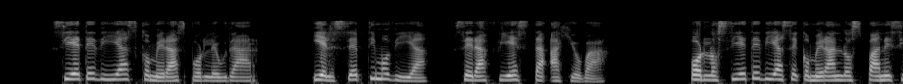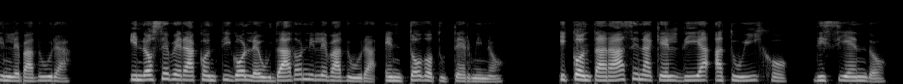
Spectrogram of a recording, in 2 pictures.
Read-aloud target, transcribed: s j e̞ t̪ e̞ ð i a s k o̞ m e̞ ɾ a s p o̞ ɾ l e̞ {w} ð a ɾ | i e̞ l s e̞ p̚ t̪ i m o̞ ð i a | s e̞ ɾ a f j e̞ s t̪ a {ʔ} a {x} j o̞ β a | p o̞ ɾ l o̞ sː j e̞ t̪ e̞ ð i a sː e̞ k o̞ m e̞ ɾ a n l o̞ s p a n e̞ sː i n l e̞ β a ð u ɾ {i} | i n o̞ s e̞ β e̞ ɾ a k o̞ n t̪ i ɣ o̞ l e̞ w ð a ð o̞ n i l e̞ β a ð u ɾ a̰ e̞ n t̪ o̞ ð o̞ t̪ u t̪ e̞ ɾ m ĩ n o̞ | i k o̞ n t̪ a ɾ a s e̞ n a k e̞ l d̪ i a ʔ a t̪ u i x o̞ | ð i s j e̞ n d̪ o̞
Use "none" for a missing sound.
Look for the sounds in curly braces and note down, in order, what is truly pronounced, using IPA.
w, ʔ, x, a

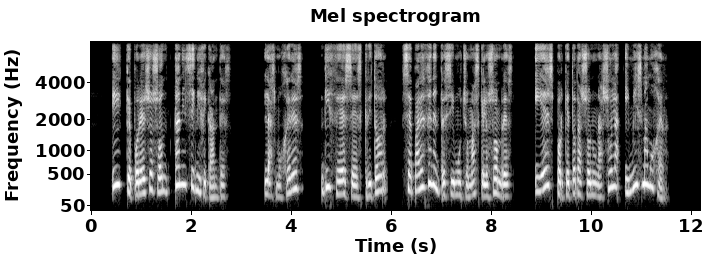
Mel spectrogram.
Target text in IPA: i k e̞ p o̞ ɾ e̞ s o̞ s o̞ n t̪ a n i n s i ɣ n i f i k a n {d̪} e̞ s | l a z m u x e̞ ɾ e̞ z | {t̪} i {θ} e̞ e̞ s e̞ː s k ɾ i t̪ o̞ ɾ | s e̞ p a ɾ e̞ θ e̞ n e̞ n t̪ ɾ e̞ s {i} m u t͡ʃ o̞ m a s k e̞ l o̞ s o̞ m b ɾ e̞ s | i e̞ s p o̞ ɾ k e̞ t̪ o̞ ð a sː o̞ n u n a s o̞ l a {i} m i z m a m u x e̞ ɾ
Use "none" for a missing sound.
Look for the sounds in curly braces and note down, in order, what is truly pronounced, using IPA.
t̪, d̪, θ, i, i

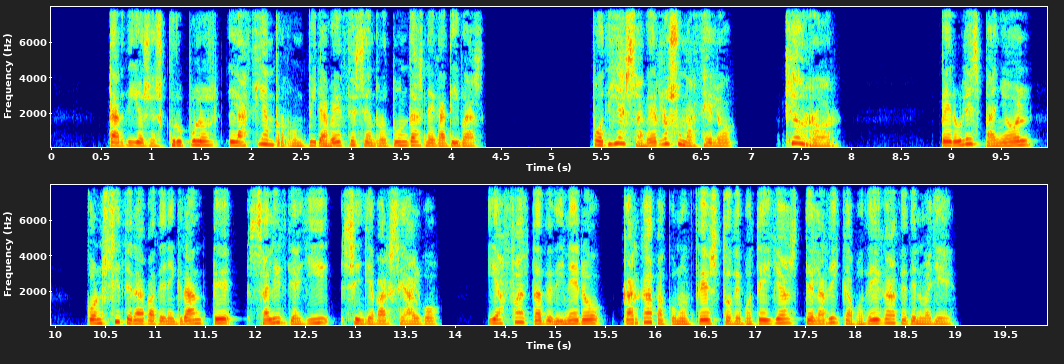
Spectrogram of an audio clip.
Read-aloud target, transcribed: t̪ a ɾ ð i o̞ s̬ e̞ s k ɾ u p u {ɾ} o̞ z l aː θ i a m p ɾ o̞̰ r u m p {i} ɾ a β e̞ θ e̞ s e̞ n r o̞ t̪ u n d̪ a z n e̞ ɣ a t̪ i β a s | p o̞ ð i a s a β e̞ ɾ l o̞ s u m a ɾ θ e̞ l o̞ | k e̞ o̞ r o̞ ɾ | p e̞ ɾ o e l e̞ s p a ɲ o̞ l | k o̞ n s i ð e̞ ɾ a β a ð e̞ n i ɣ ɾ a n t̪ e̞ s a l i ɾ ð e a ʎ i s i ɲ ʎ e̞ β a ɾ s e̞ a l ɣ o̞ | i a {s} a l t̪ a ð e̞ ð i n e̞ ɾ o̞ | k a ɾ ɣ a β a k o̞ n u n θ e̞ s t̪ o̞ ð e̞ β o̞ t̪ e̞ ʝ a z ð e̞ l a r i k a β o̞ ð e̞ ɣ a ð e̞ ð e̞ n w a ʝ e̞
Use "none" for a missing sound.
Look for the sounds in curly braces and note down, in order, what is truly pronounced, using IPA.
l, i, f

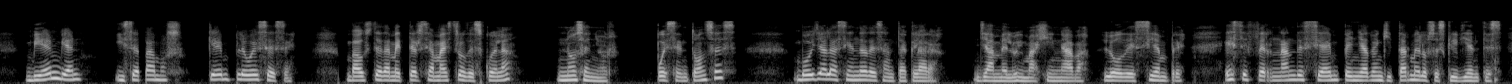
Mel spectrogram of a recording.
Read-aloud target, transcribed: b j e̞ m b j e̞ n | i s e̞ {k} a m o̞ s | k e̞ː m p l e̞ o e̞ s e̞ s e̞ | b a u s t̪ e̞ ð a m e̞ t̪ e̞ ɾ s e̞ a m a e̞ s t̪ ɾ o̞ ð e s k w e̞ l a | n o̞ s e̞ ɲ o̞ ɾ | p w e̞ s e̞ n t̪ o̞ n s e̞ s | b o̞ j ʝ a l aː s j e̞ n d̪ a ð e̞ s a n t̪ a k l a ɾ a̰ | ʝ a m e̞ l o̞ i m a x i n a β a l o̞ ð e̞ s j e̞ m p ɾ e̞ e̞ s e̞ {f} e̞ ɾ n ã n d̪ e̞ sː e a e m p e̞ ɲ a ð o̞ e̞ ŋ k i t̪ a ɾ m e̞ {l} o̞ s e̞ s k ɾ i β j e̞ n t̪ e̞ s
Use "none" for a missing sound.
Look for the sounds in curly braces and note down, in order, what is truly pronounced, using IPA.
p, f, l

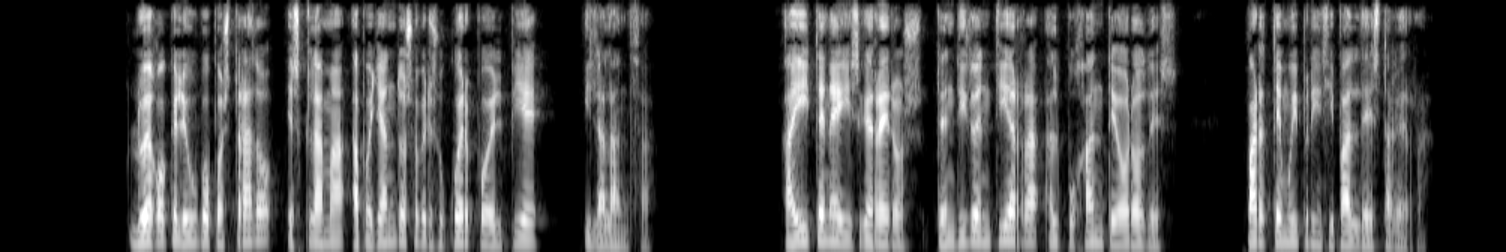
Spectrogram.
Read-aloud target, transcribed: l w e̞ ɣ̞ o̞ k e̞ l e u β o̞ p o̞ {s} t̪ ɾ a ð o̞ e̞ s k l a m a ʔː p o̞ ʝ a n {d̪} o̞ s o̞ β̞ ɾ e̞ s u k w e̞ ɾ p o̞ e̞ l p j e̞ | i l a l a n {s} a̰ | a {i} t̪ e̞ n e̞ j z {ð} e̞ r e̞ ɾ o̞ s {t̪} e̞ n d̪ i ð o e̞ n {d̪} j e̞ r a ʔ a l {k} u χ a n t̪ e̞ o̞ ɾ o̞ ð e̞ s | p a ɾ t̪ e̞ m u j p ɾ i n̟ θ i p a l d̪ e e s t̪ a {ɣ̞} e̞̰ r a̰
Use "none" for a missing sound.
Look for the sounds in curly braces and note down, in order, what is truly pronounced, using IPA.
s, d̪, θ, i, ɣ, t̪, t̪, p, ɣ̞

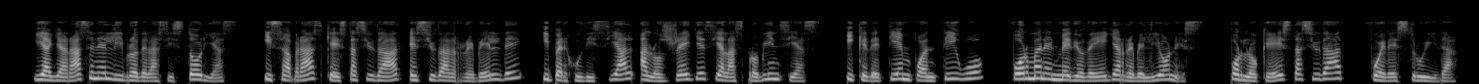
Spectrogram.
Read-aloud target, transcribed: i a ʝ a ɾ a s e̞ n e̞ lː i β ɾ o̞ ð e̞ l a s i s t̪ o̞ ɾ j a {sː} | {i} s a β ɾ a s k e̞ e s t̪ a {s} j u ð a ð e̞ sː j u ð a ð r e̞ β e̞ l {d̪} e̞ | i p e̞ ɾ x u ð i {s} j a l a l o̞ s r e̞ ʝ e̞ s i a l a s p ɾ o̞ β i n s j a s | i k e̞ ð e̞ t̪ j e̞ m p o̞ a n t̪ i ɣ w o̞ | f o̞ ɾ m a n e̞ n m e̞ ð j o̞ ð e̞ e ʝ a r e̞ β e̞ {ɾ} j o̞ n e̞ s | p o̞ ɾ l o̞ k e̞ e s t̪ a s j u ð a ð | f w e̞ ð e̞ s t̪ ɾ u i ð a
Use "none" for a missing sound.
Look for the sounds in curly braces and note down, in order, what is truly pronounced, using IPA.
s, i, s, d̪, s, l

